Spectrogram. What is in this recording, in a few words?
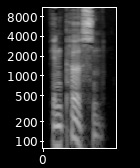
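"in person", British English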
